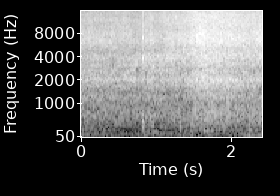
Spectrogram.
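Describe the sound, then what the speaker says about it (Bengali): Water hitting frying masala in a pan for a Bengali rohu fish kalia gives a steady, loud hiss that swells into a broad sizzle, with a couple of brief splashy spikes and no talking. "আমি এর মধ্যে একটু জল দিয়ে দিচ্ছি যাতে আমার মশলাটা না পুড়ে যায়"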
